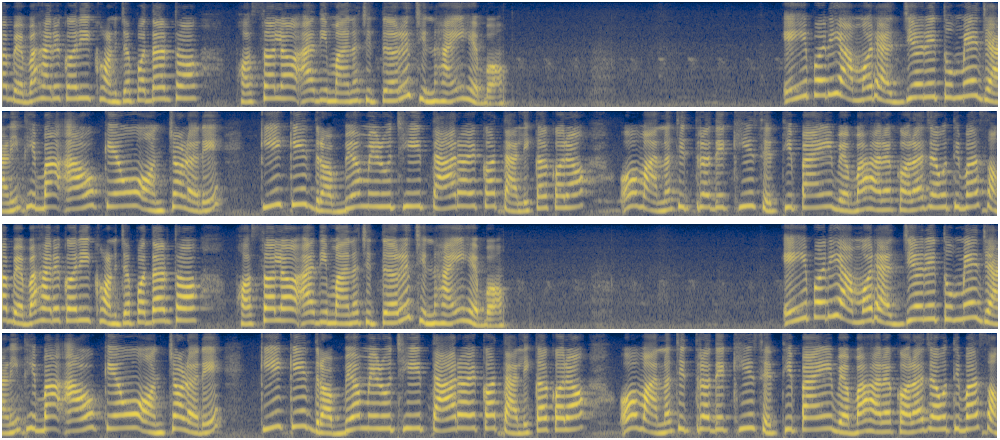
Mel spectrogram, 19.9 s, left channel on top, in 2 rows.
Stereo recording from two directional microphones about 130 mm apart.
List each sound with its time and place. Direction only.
0.0 s a woman's voice: 50° right (ahead or behind)
7.8 s a woman's voice: 45° right (ahead or behind)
